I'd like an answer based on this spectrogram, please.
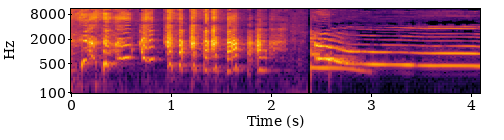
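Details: Golden Retriever puppies: a run of short, choppy yelping sounds for about two seconds, then one steady, drawn-out howl that holds a level pitch before fading.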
